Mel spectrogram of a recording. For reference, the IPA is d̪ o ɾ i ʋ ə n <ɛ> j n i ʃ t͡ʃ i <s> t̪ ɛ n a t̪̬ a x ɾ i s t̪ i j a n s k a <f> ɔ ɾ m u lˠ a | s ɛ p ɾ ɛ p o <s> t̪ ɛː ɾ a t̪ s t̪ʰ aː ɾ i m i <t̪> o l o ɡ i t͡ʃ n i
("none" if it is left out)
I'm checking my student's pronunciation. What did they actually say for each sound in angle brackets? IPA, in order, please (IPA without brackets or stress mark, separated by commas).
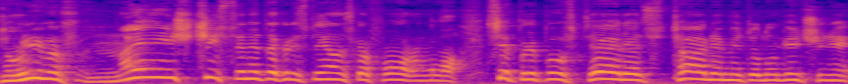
a, s, f, f, t̪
